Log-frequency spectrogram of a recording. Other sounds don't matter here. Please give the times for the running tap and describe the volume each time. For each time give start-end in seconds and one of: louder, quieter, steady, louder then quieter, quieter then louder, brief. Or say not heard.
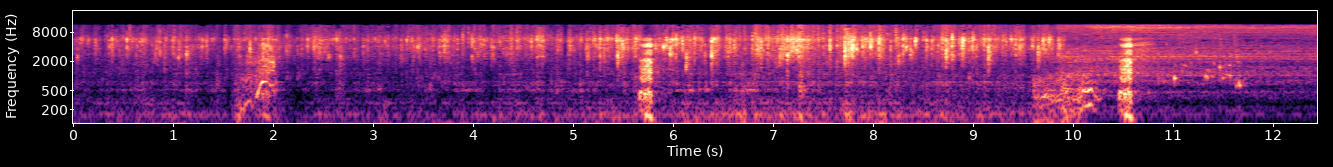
0.0-12.4 louder then quieter.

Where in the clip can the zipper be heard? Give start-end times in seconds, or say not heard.
1.6-2.0, 9.6-10.3.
